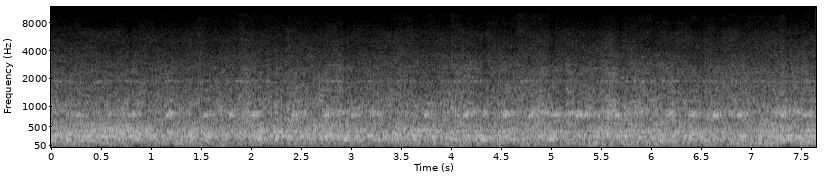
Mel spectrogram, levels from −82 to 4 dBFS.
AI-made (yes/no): yes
